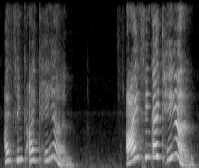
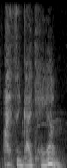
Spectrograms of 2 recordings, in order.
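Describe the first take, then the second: First: Little engine rising to a high determined cry; rising resolve. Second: Soft whisper, just to herself; little engine whispering, unsure; whispered resolve. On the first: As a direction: grow bolder with each repeat. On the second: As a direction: breathe it like a quiet hope. Engine's first quiet try. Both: A narrator's reading.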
